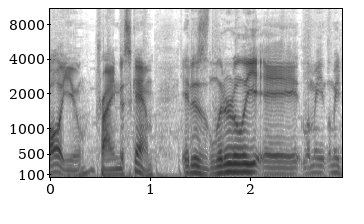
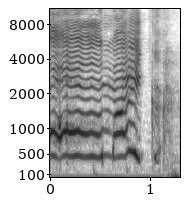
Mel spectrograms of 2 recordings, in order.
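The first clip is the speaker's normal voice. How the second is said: loud, high-pitched mock Indian accent; 5 dB louder than usual. Retelling a scam call, imitating the caller: imitating an Indian call-center accent. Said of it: "Sorry, I'm being stereotypical".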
